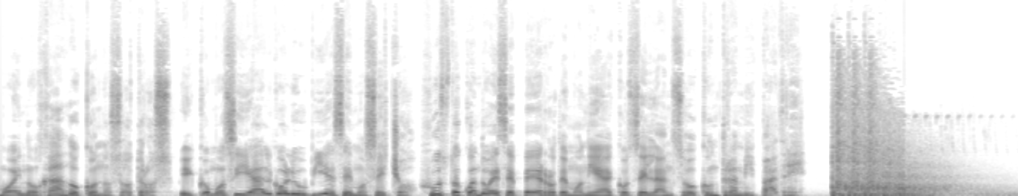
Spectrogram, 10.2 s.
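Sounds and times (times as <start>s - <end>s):
speech: 0.0s - 8.5s
gunshots: 8.3s - 10.1s.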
